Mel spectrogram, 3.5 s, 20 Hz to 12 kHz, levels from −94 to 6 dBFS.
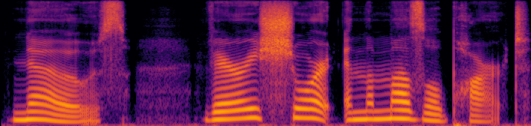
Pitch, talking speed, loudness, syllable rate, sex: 200 Hz, 100 wpm, -17 LUFS, 3.1 syllables/s, female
